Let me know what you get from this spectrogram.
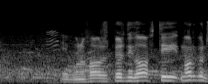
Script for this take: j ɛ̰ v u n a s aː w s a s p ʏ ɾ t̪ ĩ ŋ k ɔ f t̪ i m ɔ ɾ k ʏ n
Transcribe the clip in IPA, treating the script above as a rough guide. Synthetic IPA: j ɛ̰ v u n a f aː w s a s p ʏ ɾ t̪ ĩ ŋ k ɔ f t̪ i m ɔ ɾ k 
